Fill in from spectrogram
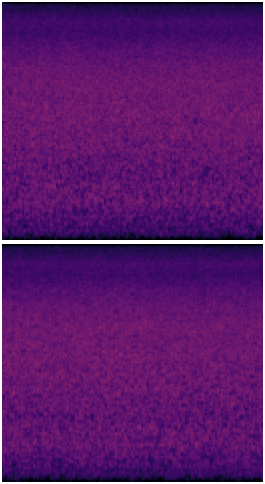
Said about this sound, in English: Just get a moment of silence? Because I haven't heard rain in so long. Yeah, let's listen. I just want to listen to it.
